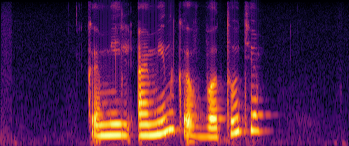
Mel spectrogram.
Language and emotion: Russian, neutral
